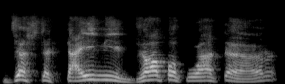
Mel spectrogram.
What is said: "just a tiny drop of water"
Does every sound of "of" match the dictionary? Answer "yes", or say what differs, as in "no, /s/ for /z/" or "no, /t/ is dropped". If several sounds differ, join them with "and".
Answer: no, /p/ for /v/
